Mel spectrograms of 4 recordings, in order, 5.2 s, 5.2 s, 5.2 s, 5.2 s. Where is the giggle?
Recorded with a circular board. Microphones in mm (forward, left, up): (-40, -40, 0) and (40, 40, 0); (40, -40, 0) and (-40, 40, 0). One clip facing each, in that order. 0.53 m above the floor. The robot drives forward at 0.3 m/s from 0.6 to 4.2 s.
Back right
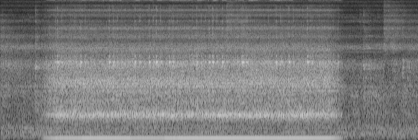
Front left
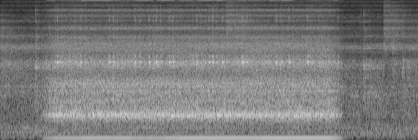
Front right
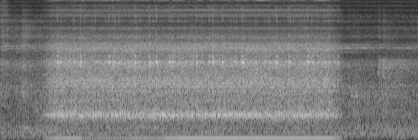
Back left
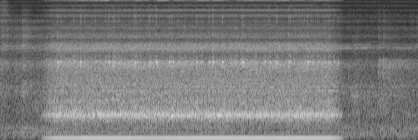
I don't hear a giggle.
